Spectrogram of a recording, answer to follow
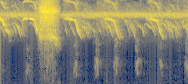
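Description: Chicks peeping fast and shrill, a run of short downward-sliding peeps: the distress calls of a chick pinned under a ram's hoof. A louder harsh burst about half a second in.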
